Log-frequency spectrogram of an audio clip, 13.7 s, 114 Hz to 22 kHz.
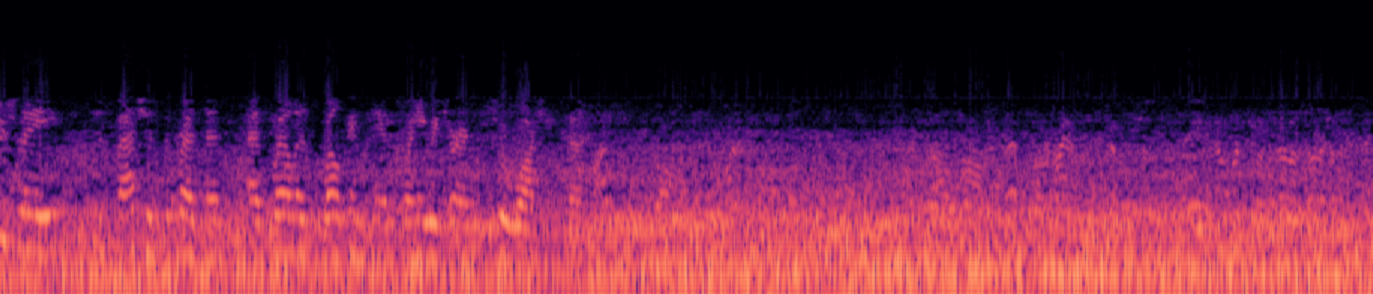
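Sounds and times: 
army helicopter landing with engine and rotors roaring: 0.0 - 13.7
speech: 0.1 - 7.8.

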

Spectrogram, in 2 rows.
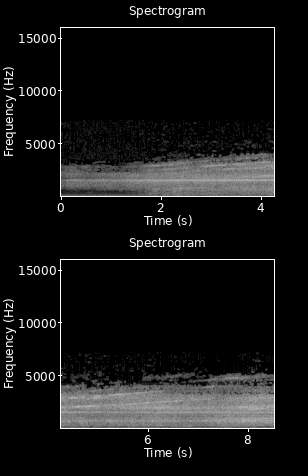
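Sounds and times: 
jet airliner engines roaring during takeoff: 0.0 - 8.5.

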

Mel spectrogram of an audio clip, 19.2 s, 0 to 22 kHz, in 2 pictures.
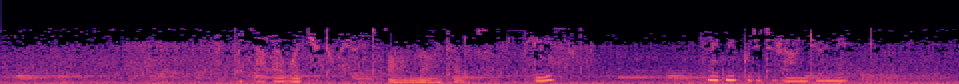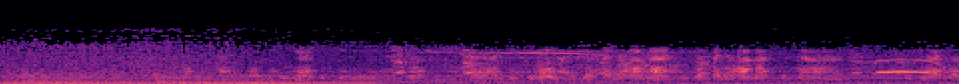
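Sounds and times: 
low rumbling background: 0.0 - 19.1
speech: 2.7 - 5.8, 6.7 - 8.8
owl hooting: 13.5 - 19.1.

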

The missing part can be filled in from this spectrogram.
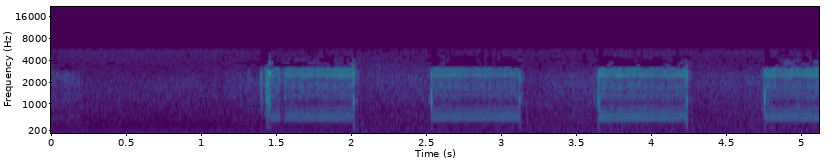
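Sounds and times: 
telephone busy signal after dialing a number: 1.5 - 5.1.

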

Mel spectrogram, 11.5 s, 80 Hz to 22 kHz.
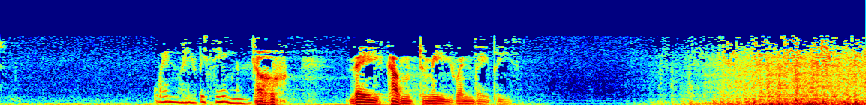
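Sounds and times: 
speech: 2.1 - 3.9, 4.6 - 6.9
train rumbling along rails: 9.0 - 11.5.

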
